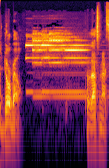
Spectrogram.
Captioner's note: chime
